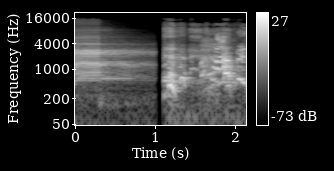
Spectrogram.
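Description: A high-pitched excited squeal from a young woman, held on one pitch and fading over about a second before breaking off, then laughter.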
